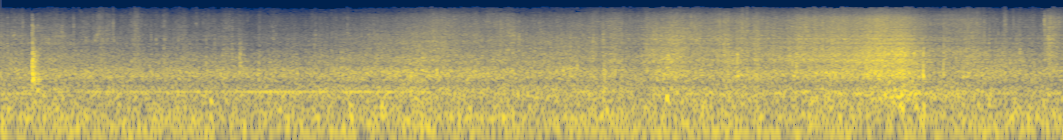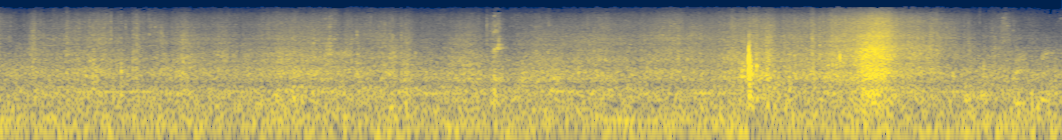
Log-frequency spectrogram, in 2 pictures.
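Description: Leafy branches rustling as goats browse through a heap of them, over steady wind noise on the microphone. The rustling swells about halfway through and again near the end, with a sharp click just before the last swell.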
